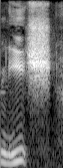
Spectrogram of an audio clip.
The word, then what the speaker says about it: niche: Or all those people who are listening on those very weird niche podcast apps, leave us reviews there too.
